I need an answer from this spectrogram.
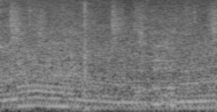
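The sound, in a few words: car engine driving in a racing video game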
